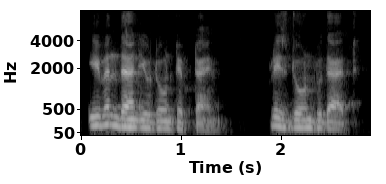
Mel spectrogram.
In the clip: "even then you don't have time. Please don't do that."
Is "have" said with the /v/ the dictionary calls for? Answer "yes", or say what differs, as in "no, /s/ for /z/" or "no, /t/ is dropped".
no, /p/ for /v/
